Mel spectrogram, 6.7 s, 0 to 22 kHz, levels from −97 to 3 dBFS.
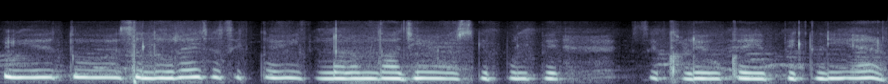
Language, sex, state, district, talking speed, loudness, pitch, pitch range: Hindi, female, Uttar Pradesh, Jalaun, 135 wpm, -14 LUFS, 290 Hz, 275-320 Hz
